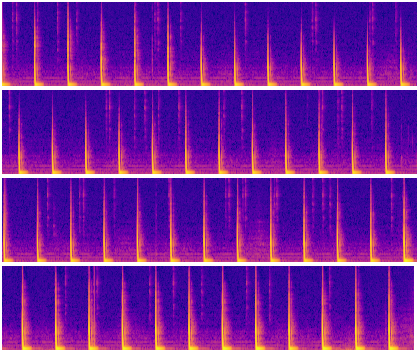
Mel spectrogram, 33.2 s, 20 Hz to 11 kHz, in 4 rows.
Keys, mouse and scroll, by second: 0.1 click, 0.6-1.2 drag, 1.4-2.8 drag, 3.0 click, 3.5-5.0 drag, 6.1 click, 7.3 click, 7.8 click, 10.3 click, 10.9 click, 11.3 click, 12.7 click, 14.6 click, 14.9 click, 15.6-17.6 drag, 18.1 click, 18.8-20.1 drag, 21.0 click, 21.3 click, 22.0 click, 22.7-24.5 drag, 25.9-26.3 drag, 26.6 click, 27.8-28.4 drag, 28.8 click, 30.2-31.6 drag, 31.9-33.1 drag.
